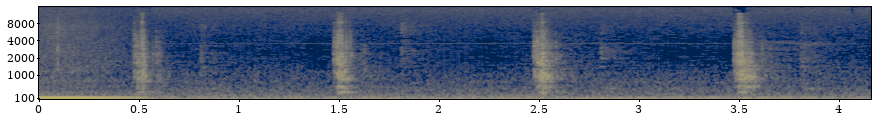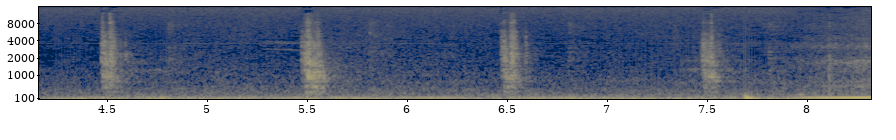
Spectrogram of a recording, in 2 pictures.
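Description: A clock ticking faintly and evenly, about one tick a second. A low hum stops about half a second in.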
